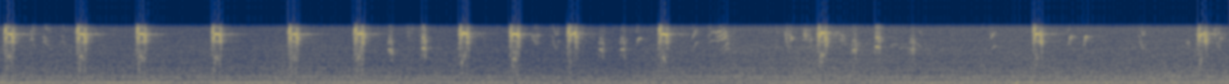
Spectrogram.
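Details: A mother robin, flown from her low nest in an oak to a nearby branch, repeats sharp, high chirps about once a second, steady and insistent, to draw attention from the nest; faint low hum.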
